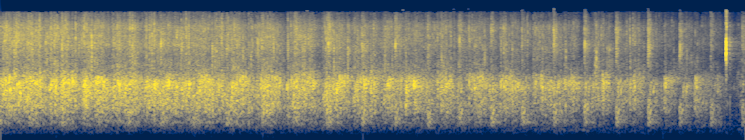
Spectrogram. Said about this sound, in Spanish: Denle un aplauso al que reina para siempre. Bendito el Señor.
